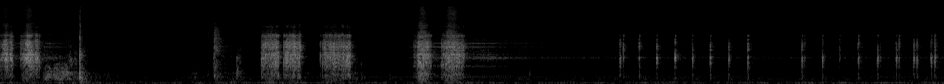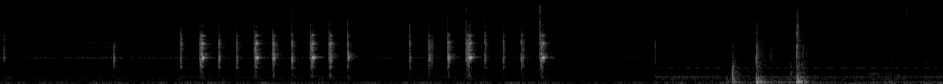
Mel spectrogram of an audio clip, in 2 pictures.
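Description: Breath puffs and quick taps on the electret microphone of a home-built two-transistor FM transmitter, heard back through a pocket FM radio's speaker over a faint steady whine. There are two short puffs, then two runs of rapid taps, each tap ringing briefly.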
